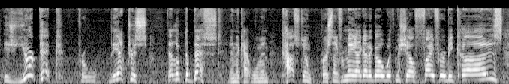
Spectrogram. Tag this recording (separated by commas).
Speech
